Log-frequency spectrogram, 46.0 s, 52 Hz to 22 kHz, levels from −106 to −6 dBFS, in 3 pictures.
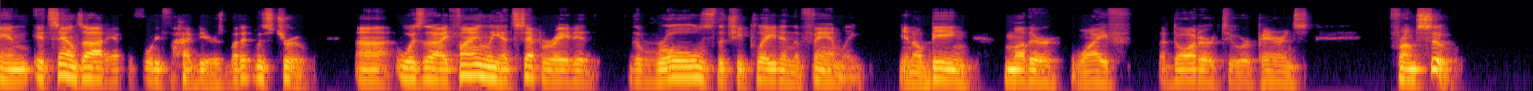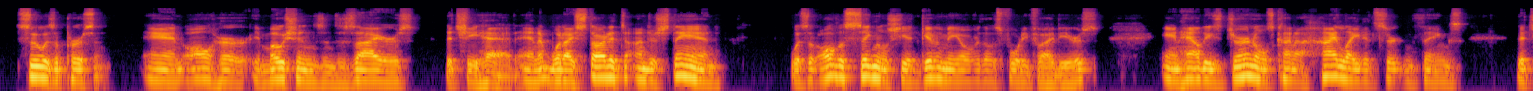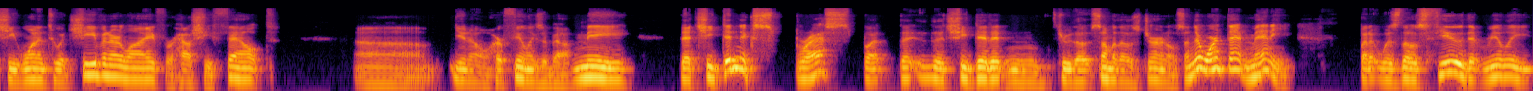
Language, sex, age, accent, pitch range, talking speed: English, male, 50-69, American, 105-130 Hz, 165 wpm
